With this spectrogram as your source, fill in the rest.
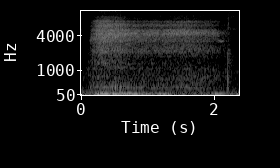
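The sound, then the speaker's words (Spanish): A single deep breath drawn in through the nose, a steady hissing inhale lasting about two seconds, with no talking. “Termino estas palabras respirando profundo.”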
